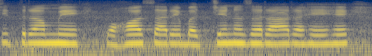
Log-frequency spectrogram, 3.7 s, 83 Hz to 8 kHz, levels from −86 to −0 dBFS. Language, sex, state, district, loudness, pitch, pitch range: Hindi, male, Gujarat, Valsad, -14 LUFS, 240 Hz, 235-250 Hz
